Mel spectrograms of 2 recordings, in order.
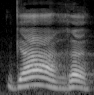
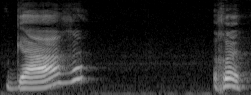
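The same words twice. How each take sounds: First: Long loud ga running straight into re; syllables joined. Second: A long loud ga, pause, then re; syllable by syllable. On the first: Teacher reading the built word gare, ga-re joined up. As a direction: blend gare into one drawn-out word, final re sounded. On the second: Teacher building gare for pupils, ga and re far apart. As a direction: break gare into ga and re. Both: Shown as a demonstration. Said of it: "construire le mot".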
